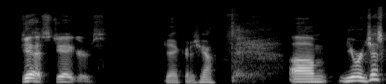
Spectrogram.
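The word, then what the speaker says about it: Jaegers: How did you pronounce her name? Jagers, right? Yes, Jagers.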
